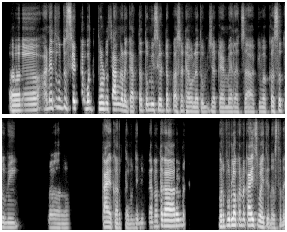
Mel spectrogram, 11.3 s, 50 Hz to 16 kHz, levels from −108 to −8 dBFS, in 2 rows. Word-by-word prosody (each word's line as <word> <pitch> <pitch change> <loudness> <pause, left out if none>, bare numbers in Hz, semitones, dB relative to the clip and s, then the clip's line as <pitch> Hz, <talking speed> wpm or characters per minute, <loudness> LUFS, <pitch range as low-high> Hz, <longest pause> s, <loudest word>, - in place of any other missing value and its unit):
अ, - - -3
आणि 180 +7 0
आता 250 - -2
तुमचं 275 +1 -3
सेटअप 235 +1 +2
बद्दल 210 -3 +1
थोडं 205 0 +2
सांगा 190 -2 +3
ना, 165 - 0
की 150 - -6
आता 150 +3 -4
तुम्ही 185 0 -1
सेटअप 175 -1 -3
कसा 160 0 -4
ठेवला 145 -2 -3
तुमच्या 140 +2 -8
कॅमेऱ्याचा, 135 -1 -6
किंवा 140 -1 -7
कसं 160 +1 0
तुम्ही 145 -1 -5 0.7
अ, - - -7 1.0
काय 160 -1 +5
करता, 135 -1 -6
म्हणजे 130 +1 -11
कारण 155 +4 -7
आता, 175 +3 -1
कारण 185 +1 +6 0.7
भरपूर 180 +4 +3
लोकांना 205 0 +5
काहीच 195 -1 +8
माहिती 160 -3 +2
नसतं 130 -1 -7
ना 115 - -3
170 Hz, 175 wpm, -21 LUFS, 145-195 Hz, 1.0 s, काहीच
